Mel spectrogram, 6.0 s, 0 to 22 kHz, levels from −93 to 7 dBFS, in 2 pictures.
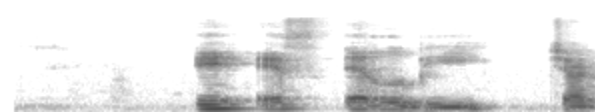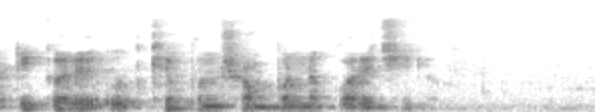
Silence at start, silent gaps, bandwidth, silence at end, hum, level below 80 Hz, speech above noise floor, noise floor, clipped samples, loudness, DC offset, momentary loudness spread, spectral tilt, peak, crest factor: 0.95 s; none; 11.5 kHz; 0.85 s; none; -70 dBFS; 37 dB; -72 dBFS; under 0.1%; -36 LUFS; under 0.1%; 12 LU; -7 dB/octave; -16 dBFS; 22 dB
